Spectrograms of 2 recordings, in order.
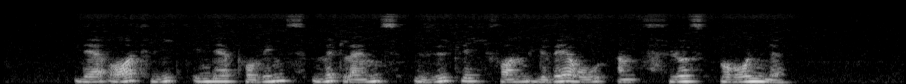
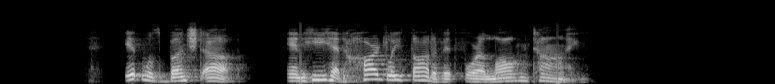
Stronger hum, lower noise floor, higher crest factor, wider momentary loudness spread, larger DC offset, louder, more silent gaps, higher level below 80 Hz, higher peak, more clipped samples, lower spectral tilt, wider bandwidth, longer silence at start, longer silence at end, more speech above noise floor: neither; second, -59 dBFS vs -85 dBFS; about the same, 18 dB vs 16 dB; first, 11 LU vs 7 LU; neither; second, -24 LUFS vs -16 LUFS; second, none vs 2.78-2.86 s; about the same, -56 dBFS vs -56 dBFS; second, -6 dBFS vs -2 dBFS; neither; first, -8 dB/octave vs -5 dB/octave; first, 11.5 kHz vs 6.8 kHz; second, 0.75 s vs 1.25 s; second, 1.2 s vs 1.9 s; second, 37 dB vs 69 dB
